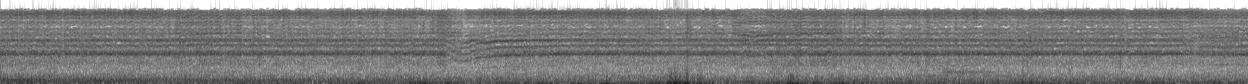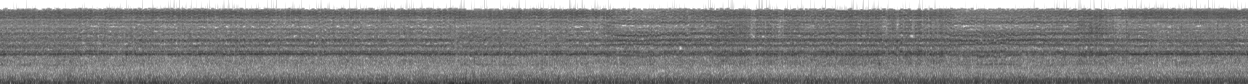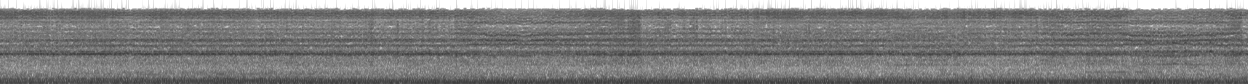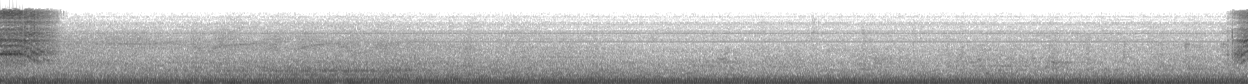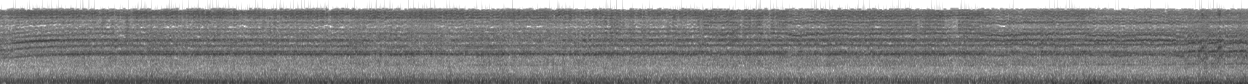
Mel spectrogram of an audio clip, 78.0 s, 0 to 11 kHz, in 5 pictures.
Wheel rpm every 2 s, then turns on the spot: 160, 160, 150, 150, 160, 160, 160, 160, 160, 160, 160, 160, 160, 160, 160, 160, 160, 160, 160, 160, 160, 160, 160, 120, 0, 0, 0, 0, 0, 0, 0, 100, 160, 160, 160, 160, 160, 160, 160.
none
